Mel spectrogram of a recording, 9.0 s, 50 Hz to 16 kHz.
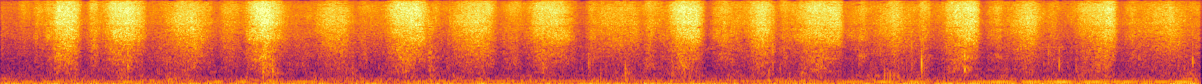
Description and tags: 22-cloth sound
slide, cloth, swish, sound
